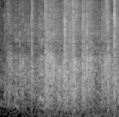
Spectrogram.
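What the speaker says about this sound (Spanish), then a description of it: "Jere, esto merece otro aplauso." A studio audience on a television show breaks into applause, a brief, loud burst of clapping heard close up.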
